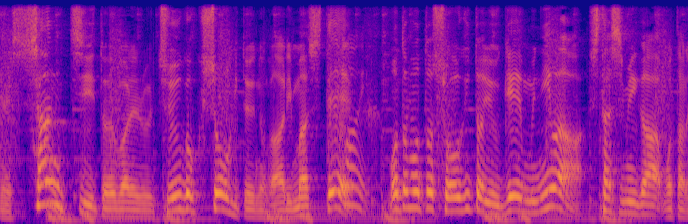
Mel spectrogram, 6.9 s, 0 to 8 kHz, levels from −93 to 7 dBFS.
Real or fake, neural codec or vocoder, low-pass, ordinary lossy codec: real; none; 7.2 kHz; none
